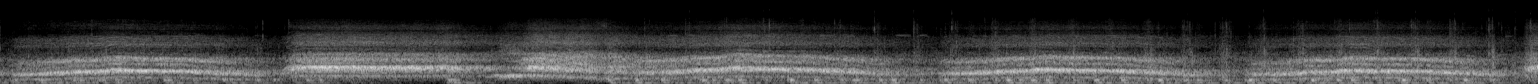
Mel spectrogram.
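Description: A crowd of fans claps in a steady rhythm.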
